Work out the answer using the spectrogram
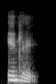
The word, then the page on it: inlay: Indian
